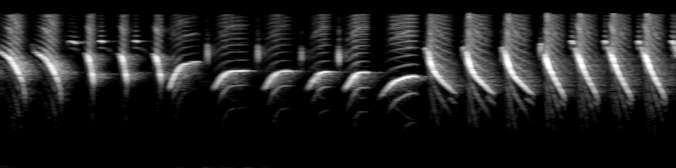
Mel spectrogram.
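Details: Canary 'ngeroll' lure song: varied high downsweeps, then a run of arching upswept notes, ending in loud, evenly spaced descending notes repeated about four times a second.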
